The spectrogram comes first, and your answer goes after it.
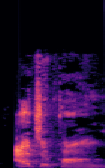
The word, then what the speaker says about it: Agyapong: Agyapong. You say it real quick so we have it. Good. Agyapong.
